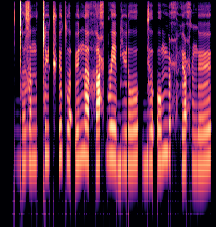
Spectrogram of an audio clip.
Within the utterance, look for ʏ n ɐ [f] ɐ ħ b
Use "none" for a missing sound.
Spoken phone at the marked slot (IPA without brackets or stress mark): h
